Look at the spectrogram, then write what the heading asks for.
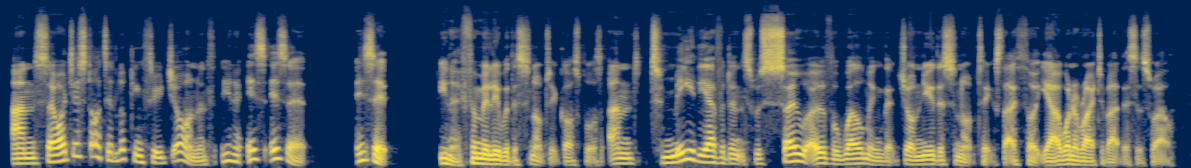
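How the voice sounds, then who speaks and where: A man with a British accent speaks at a medium pitch and a fairly quick pace. His pitch swings very widely, and the recording is very clean with a silent background. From UK. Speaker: professor. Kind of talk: interview.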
